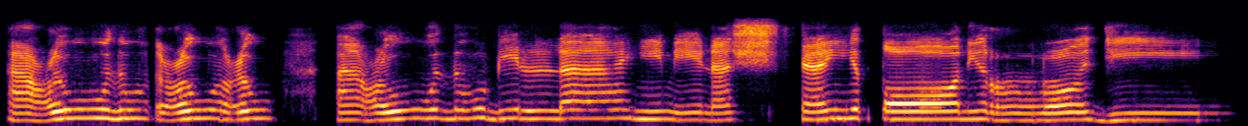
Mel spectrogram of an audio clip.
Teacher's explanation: Jadi huruf ain ditipiskan, dia hurufnya tipis ya. Lepas saja. Kemudian tekan katup tenggorokan, disentuh, tekan ya. Enggak cuma menyentuh tapi menekan.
